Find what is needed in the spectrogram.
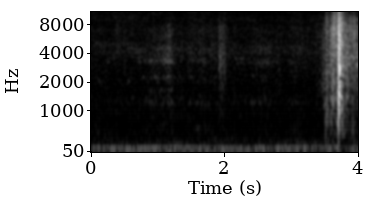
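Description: Axe Inferno senior slowpitch softball bat striking a pitched softball: one sharp crack near the end. The bat is new and not yet broken in.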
